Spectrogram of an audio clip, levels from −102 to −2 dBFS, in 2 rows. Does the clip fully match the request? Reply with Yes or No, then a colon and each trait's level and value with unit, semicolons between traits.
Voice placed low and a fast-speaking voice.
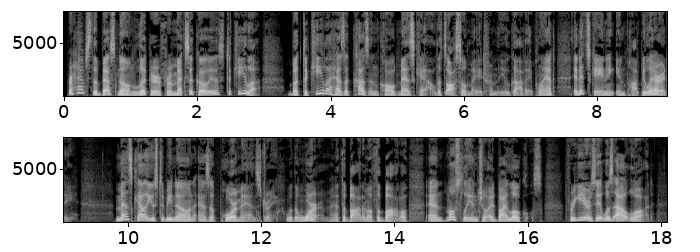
No: low, 115 Hz; average, 190 wpm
